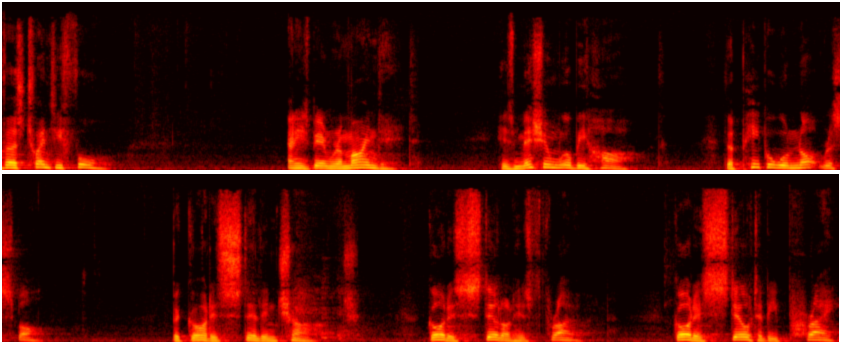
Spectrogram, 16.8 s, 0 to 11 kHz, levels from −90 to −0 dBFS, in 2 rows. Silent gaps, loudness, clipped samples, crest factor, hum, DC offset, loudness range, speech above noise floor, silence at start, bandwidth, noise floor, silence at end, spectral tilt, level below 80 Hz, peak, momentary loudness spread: none; -36 LUFS; under 0.1%; 20 dB; none; under 0.1%; 3 LU; 35 dB; 0 s; 10.5 kHz; -70 dBFS; 0.05 s; -5.5 dB/octave; -76 dBFS; -16 dBFS; 14 LU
